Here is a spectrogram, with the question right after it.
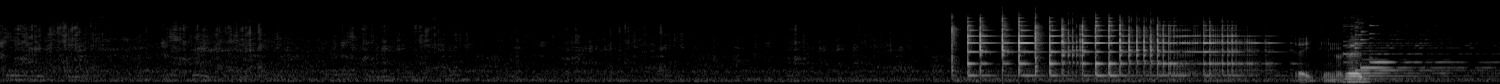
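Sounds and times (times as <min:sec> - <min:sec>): roulette ball rolling around wheel: 0:00.0 - 0:15.0
roulette ball clattering over frets: 0:09.4 - 0:13.1.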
